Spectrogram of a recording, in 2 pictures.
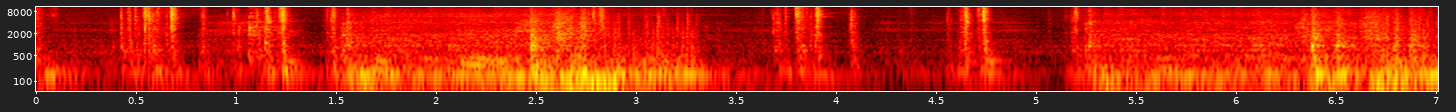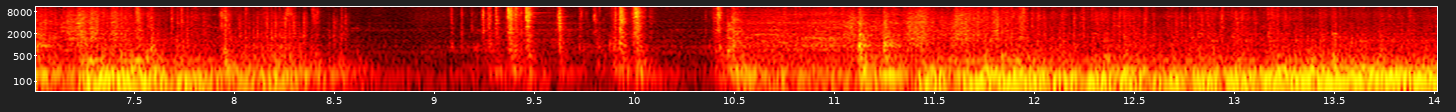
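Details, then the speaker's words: Tunnel-rammed V8 in the '74, cold start at about 38-39°F with the fuel pump off after one pat of the throttle; short cranking bursts, catches into a deep lumpy rumble; normal cold start. "It's about 39, 38 degrees. Well, there you go. That's a cold start. That is the process with this tunnel ram."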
